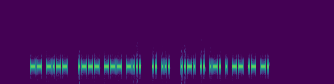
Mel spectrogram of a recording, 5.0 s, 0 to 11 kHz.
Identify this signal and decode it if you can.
Morse code, heard as a keyed tone, about 66 wpm, spaced as for 58 wpm, 700 Hz. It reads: MY JOB IS FIREMAN
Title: Speed-Racing Common QSO Phrases Encore - 50wpm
